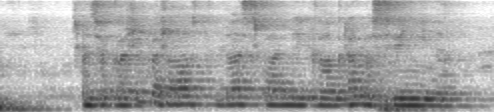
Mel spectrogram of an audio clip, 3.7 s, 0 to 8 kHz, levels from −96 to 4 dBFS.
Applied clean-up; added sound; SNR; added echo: none; none; none; reverberation time 0.9 s.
